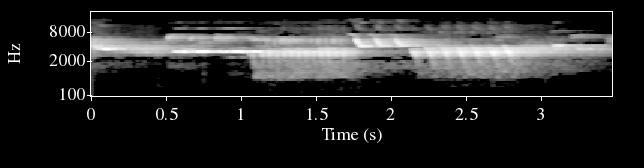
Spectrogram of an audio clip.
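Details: Very loud Belgian canary song for teaching young birds: a sustained high whistle running into a fast buzzy rolling trill, with crisp repeated chip notes layered on top.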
